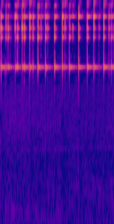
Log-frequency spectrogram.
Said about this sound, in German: Bei tschechischen Kindern klingelt es aber schon einen Abend vorher an der Tür, und zwar so.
